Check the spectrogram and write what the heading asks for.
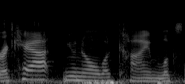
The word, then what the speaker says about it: chyme: Yep, chyme, not chime. That's what bells do. It's chyme, hard C.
